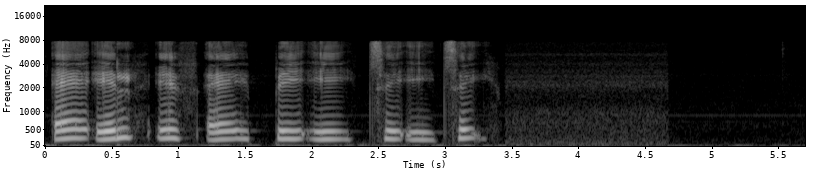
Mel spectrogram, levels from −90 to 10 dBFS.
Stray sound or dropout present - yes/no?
no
